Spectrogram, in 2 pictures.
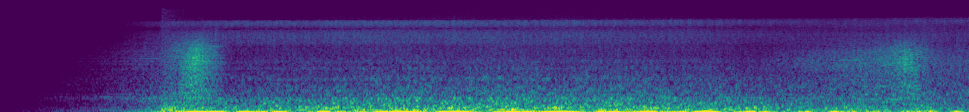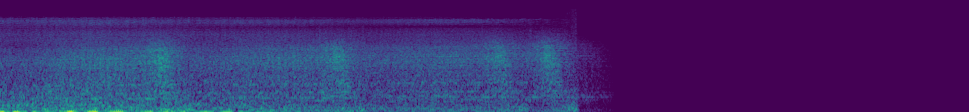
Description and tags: The Shrinkening Ray
A shrink-ray of some description.
Made by recording my actual real shrink ray which I used on an elephant so I could keep it as a pet in an empty fishtank.
sci-fi, shrink, science-fiction, shrink-ray, scifi, ray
